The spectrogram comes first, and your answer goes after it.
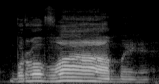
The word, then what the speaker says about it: бровами: дівчина з чорними але бровами Чорні брови карі очі так от бровами ми маємо наголос на другому складі на всяк випадок перевіримо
